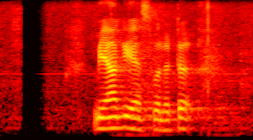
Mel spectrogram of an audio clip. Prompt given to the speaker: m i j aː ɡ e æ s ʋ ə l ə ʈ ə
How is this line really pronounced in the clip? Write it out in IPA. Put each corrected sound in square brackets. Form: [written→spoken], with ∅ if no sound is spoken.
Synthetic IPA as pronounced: m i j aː ɡ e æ s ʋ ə l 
